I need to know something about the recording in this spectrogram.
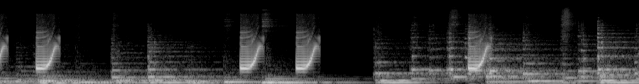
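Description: Playful children's background music with a bouncing bass line, with five short rising boing sound effects laid over it.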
